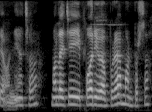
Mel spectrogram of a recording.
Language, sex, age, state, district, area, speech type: Nepali, female, 60+, West Bengal, Kalimpong, rural, spontaneous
